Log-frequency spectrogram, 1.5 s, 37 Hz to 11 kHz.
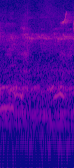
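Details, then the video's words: Pigeons nesting in the eaves of Wat Phra That Lampang Luang temple, Lampang, Thailand, in 2024 give soft, low, hollow coos in two brief murmuring phrases that rise and fall slightly, over a quiet background hum. "you can hear the pigeons up there that have nested up in the eaves"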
